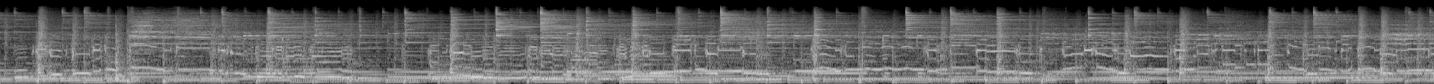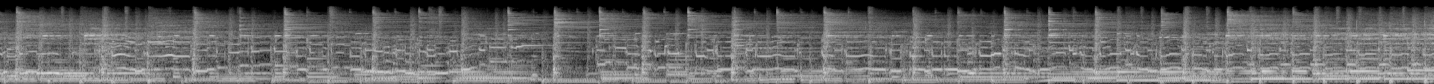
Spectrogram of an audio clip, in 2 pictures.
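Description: Live jazz-funk fusion band playing an instrumental passage, with a drum kit keeping a busy beat under guitar.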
